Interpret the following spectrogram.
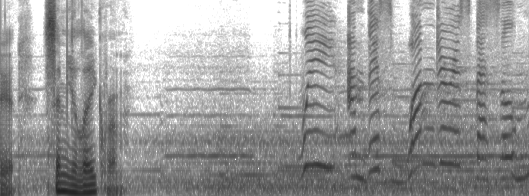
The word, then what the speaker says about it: simulacrum: her fellow researchers that's how you say it simulacrum we and this wondrous vessel masquerading as a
